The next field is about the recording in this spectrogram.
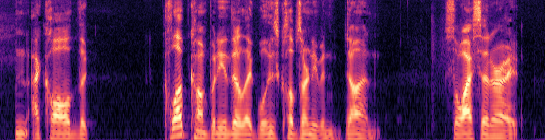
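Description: A man with a Toronto accent speaks at a very fast pace and fairly low pitch, with ordinary pitch variation and long, frequent pauses. The very clean recording has a silent background and a dry, close sound with no echo. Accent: Toronto Canadian English. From Canada (Toronto, Ontario). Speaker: professional golfer. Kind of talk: casual chat. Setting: in-person studio. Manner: animated.

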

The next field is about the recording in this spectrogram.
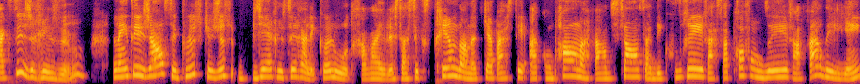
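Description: Speaking with a strong Quebec accent, a woman with a fairly high pitch uses lively intonation at a moderate pace against a quiet background. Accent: strong Québécois. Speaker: podcast co-host. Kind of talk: casual chat.

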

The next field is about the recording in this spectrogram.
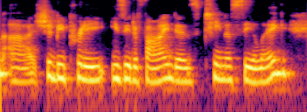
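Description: A woman's normal speaking voice at a medium pitch with ordinary pitch variation. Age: 50s. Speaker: professor and author. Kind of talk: interview.

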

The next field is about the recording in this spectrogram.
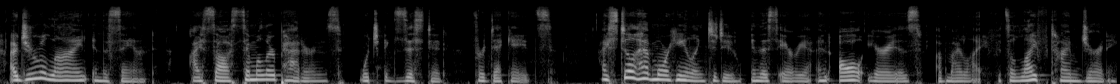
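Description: The recording is very clean with a silent background. A woman speaks at a fairly low pitch in a dark, mellow tone. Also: lively intonation, moderate pace. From New England. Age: 40s. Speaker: narcissistic abuse recovery coach. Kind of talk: personal testimony.

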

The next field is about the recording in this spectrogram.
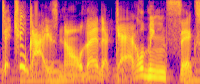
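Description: Using a put-on character voice, a man speaks at a moderate pace with fairly high pitch. Clear music plays in the background. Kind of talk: comic voice put on by game master. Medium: actual play. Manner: polite, matter-of-fact.

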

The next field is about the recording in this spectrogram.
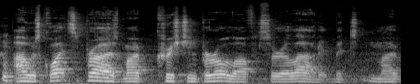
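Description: A man speaks in an ordinary speaking voice at a fairly high pitch. His pace is fairly quick, and his pitch variation is ordinary. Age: 50s. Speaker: gospel singer and former truck driver. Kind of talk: testimony.

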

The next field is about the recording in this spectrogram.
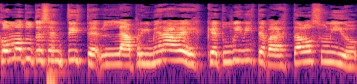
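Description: Her pitch is high for a woman, with ordinary pitch variation. She speaks in a Puerto Rican accent. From Puerto Rico. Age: 20s. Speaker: podcast host. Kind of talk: casual chat.

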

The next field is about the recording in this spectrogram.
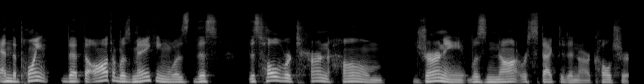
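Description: In a normal speaking voice, a man with an American accent talks at a moderate pace with ordinary pitch variation, recorded with a dry, close sound, no echo, and a quiet background. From US South, Birmingham, Alabama. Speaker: ministry program leader and author. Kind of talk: interview. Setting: video call.

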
